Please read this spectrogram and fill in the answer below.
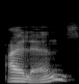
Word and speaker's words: island: 자, 아일랜드, 섬이죠. 요거는 이제 묵음되는 거 아시죠?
